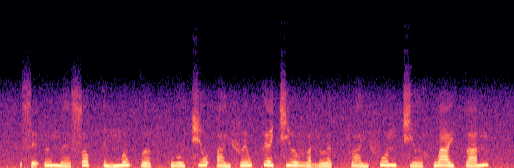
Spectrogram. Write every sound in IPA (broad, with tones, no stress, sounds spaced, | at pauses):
s ḛ˧˨ ʔ ɨ˧ m ɛ̤˨˩ s ɔ˧ t̪ʰ ḭ˧˨ n m ə˨˦ w t̪ əː˨˩ k̚ h w o̤˨˩ t͡ɕ o˨˦ ʔ a̤˨˩ j f e˨˦ w k ɛ˧ t͡ɕ ɨ˧ ə̯ v a̰˧˨ n l ə˨˩ t̚ f a̤˨˩ j f o˧ n t͡ɕ ə̤ː˨˩ h w a˧ j t̪ a˨˦ n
